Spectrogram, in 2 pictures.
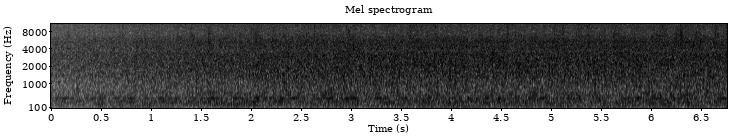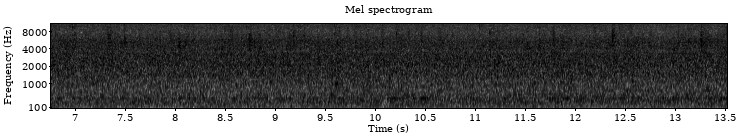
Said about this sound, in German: Und während du dem Regen lauschst und dem Wasser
